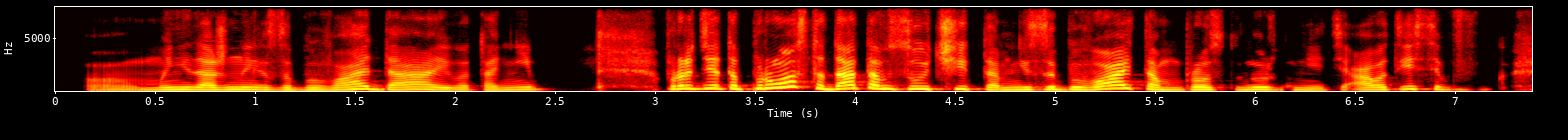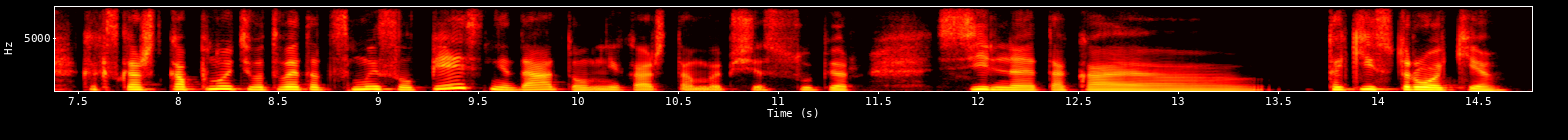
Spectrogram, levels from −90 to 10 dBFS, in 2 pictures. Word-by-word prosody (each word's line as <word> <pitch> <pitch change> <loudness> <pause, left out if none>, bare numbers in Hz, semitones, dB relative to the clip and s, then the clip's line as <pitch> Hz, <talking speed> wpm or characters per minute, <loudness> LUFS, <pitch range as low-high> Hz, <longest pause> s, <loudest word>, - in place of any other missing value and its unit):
а - - -14 0.2
мы 190 +2 -4
не 210 - +1
должны 205 +1 +2
их 195 - -2
забывать, 180 +7 0
да, 220 +2 +2
и 190 - +1
вот 180 +1 -7
они 195 +4 -4 0.6
Вроде 290 +3 +4
это 295 -1 +3
просто, 380 +10 +6
да, 315 - +9
там 295 -2 +5
звучит 255 -1 +2
там, 195 -2 -1
не 205 - +1
забывай, 225 +9 +4
там, 195 -6 0
просто 200 -1 0
нужно 205 -2 -1
мне 170 -2 -6
идти. 160 - -14
А 190 - 0
вот 210 +1 -2
если 240 -1 -3
в 200 - -14 0.2
к - - -30 0.2
как 215 - -12
скажет, 220 0 -3
копнуть 240 +1 -2
вот 210 -1 -5
в 225 - -4
этот 215 -3 -1
смысл 225 -3 -3
песни, 265 - -3
да, 205 +4 -3
то, 180 -5 -10
мне 95 - -8
кажется, 90 0 -8
там - - -8
вообще - - -10
суперсильная 185 +2 -6
такая, 155 -3 -6 0.3
такие 220 +1 -1
строки. 190 -9 +1
210 Hz, 190 wpm, -20 LUFS, 180-230 Hz, 0.6 s, да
